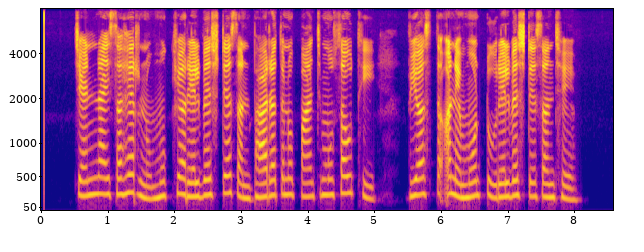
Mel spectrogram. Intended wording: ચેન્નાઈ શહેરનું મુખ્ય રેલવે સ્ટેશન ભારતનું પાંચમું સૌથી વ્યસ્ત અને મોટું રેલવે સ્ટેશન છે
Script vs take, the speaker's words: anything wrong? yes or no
no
